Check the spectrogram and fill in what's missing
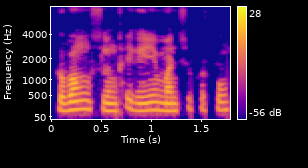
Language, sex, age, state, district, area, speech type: Bodo, male, 18-30, Assam, Baksa, rural, spontaneous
